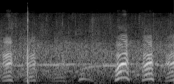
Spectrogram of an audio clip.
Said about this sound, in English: Man, oh man. I got to give you a big round of applause for that.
